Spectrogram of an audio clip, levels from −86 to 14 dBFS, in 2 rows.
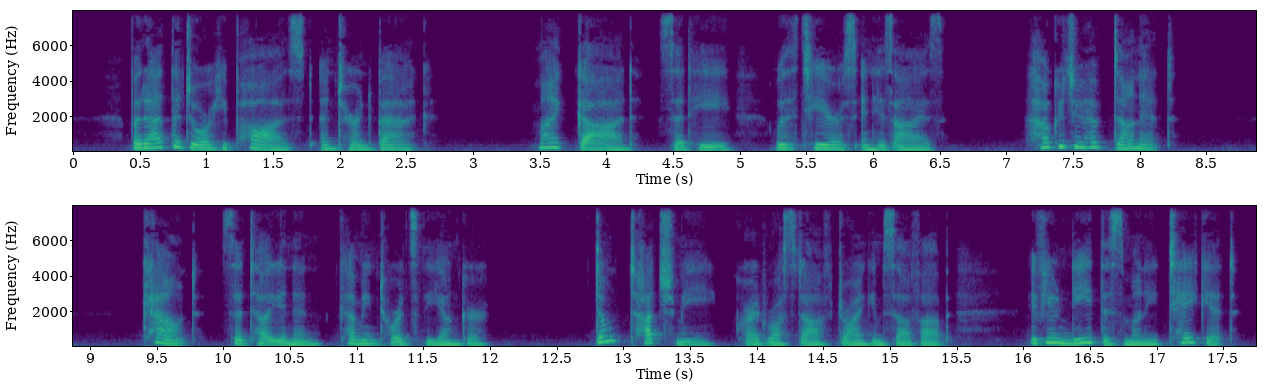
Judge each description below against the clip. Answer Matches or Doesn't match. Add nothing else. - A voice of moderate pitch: Matches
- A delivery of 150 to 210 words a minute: Matches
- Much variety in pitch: Doesn't match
